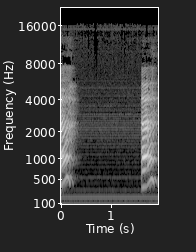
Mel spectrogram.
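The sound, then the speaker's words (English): Two short, breathy, gasping calls of a Tudlow, its mating call and cry for help, rich in overtones and fairly loud, separated by more than a second of near silence over a faint low hum. “Its characteristic gasping is both a mating call and a cry for help.”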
